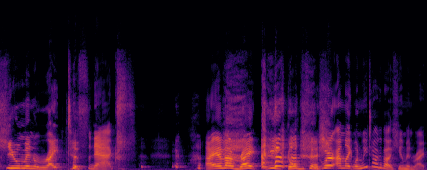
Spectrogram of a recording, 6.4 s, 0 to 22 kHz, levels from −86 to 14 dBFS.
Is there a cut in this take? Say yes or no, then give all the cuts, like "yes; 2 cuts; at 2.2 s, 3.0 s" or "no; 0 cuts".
yes; 1 cut; at 5.3 s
